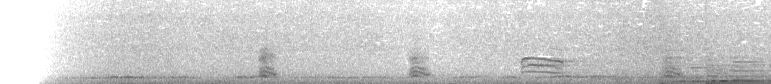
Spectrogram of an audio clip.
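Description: Bird calls over a steady rushing background: a few short falling calls and one call of several tones, then acoustic guitar music comes in near the end.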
